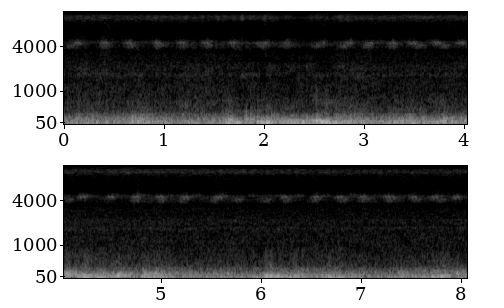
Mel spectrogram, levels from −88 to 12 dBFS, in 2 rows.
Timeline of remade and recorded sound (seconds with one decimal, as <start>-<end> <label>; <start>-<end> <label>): 0.0-1.7 recorded; 1.7-2.7 remade; 2.7-8.1 recorded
